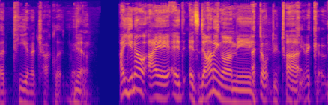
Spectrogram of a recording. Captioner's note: laughs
